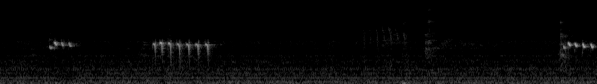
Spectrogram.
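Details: In-heat female sooty-headed bulbul summoning a male with short stuttered bursts of bright pulsed notes, one brief, one longer run of seven, then another at the end; faint buzzy rattle and a click between.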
